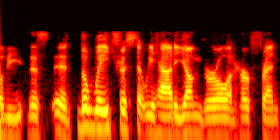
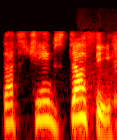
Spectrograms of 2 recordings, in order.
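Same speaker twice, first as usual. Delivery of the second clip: mimicking the girl; 8 semitones higher, slower than usual. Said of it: "the one girl says to the other".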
